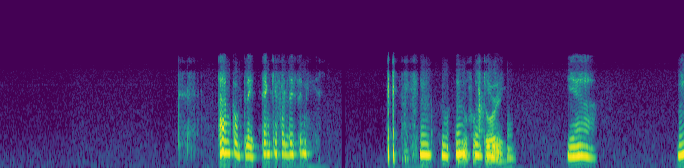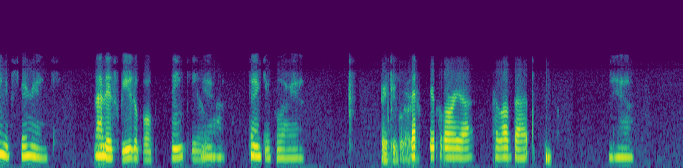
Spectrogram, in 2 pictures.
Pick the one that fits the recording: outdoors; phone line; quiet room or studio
phone line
